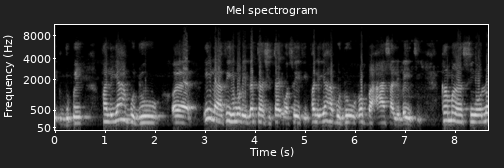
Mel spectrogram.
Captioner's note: reciting the arabic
